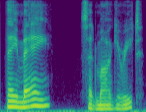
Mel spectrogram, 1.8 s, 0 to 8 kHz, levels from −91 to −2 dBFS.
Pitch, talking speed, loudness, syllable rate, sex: 130 Hz, 130 wpm, -18 LUFS, 5.5 syllables/s, male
